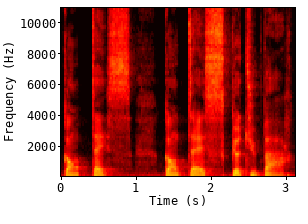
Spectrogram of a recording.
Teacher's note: For example, here we've got a liaison between the word quand and s, and when we've got a d, the pronunciation is like a t.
